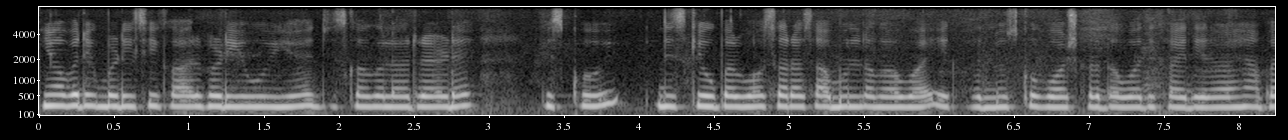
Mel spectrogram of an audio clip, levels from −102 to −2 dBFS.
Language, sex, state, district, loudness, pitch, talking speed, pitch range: Hindi, female, Andhra Pradesh, Krishna, -31 LUFS, 245 Hz, 255 wpm, 240-255 Hz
